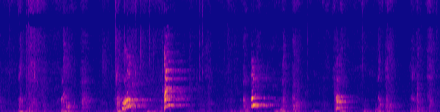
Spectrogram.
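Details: Female baby pug Paapa barking vigorously out of fear of a peacock feather: short ringing yips and barks come roughly every one to two seconds, with a person murmuring in Tamil between them.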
